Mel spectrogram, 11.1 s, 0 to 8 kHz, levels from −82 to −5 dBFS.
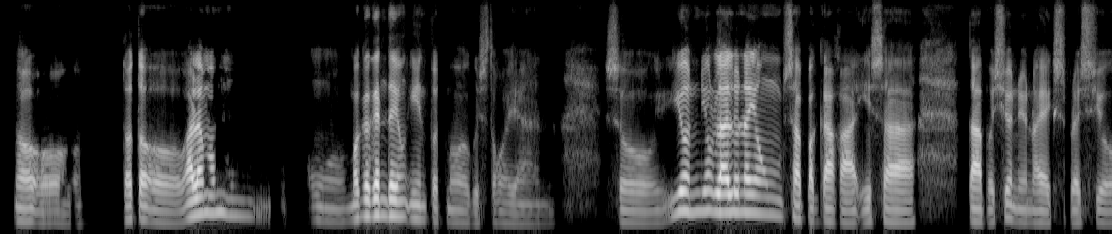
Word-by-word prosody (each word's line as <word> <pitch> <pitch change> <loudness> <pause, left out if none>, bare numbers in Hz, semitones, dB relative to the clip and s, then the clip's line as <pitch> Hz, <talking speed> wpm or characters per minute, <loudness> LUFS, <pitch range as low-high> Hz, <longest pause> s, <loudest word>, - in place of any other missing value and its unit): Oo, 100 -5 -5 0.5
totoo. 105 -6 -2
Alam 170 +4 +7
mong 195 - -7
mm. 160 -3 -16 0.9
Magaganda 160 +4 +4
'yong 155 -3 -2
input 125 -3 -6
mo, 105 -2 -11
gusto 100 +1 -14
ko 100 - -15
'yan. 90 -1 -16 0.7
So 100 -2 -8
'yon 195 - 0
'yong 205 -1 -2
lalo 190 0 +8
na 195 - +4
'yong 175 -4 -2
sa 130 - +2
pagkakaiisa, 110 -1 -1 0.5
tapos 110 -2 +1
'yon 140 -5 -4
'yong 110 - -9
nae-express. 105 +1 -5
So - - -8
115 Hz, 135 wpm, -24 LUFS, 105-160 Hz, 0.9 s, lalo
